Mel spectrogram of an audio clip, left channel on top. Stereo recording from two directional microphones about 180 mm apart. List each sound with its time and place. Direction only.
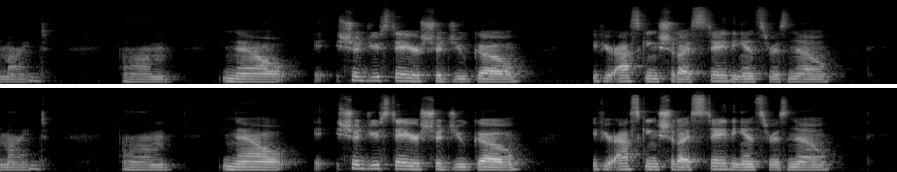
0.0 s speech: 45° right (ahead or behind)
